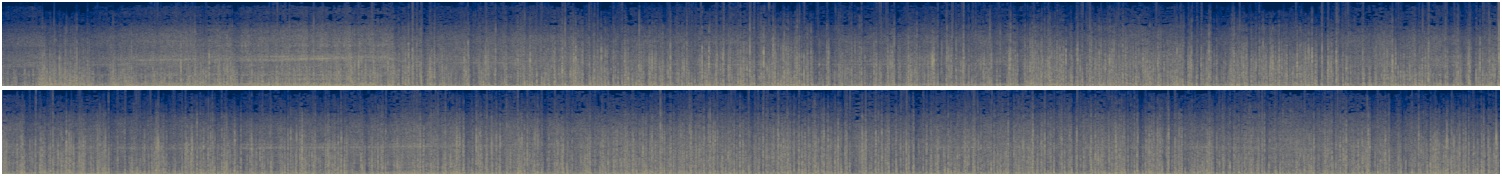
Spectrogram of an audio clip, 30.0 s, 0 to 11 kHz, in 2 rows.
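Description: BMW R1250 RT's boxer twin engine running steadily under way at speed, mixed with heavy wind rush over the microphone.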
